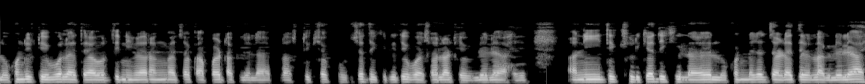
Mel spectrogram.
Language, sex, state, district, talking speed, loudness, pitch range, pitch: Marathi, male, Maharashtra, Nagpur, 175 wpm, -16 LUFS, 110-115 Hz, 110 Hz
